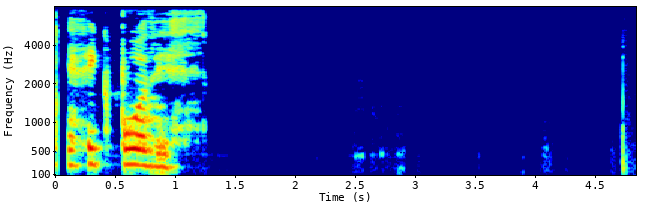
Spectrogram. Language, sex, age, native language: Icelandic, female, 8, Icelandic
